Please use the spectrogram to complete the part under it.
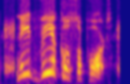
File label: "need support", Fem2; Tribes2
